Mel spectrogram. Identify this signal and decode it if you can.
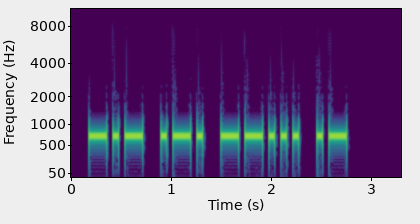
Morse code, heard as a keyed tone, about 20 wpm, 700 Hz. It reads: KR7A
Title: USA Call Signs - 4 Characters - Repeated 2x - 20wpm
